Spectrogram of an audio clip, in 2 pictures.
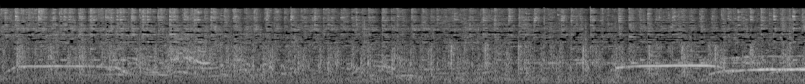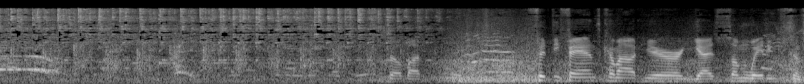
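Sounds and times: crowd clapping and cheering: 0.0s - 12.8s
long drawn-out cheering calls: 0.0s - 13.3s.

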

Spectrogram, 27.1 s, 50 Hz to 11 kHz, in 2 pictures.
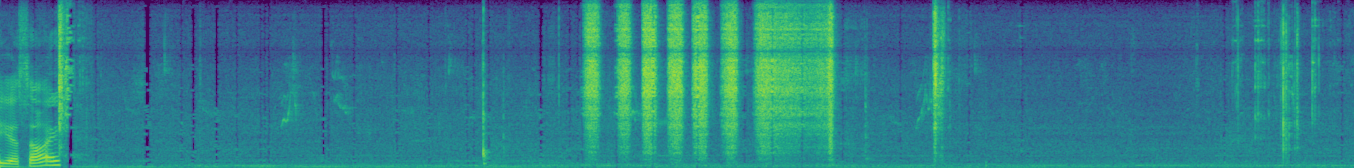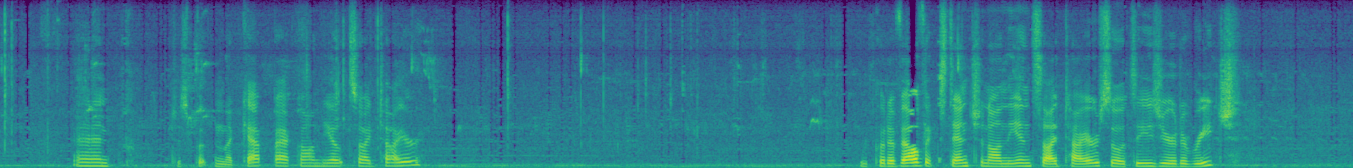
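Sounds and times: compressed air hissing at tyre valve: 5.8s - 8.5s.

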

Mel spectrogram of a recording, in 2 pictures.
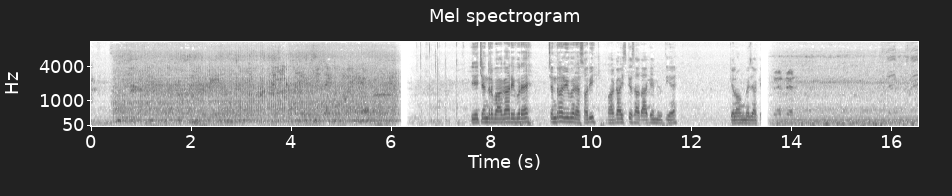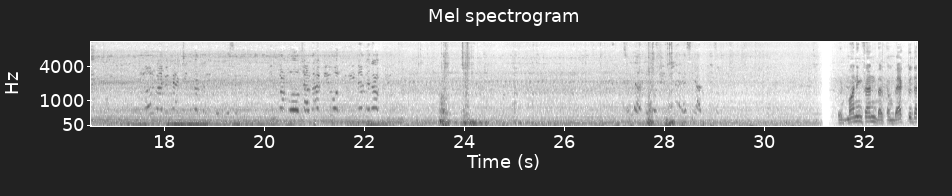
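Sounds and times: car engine and tyre rumble: 13.6s - 32.8s.

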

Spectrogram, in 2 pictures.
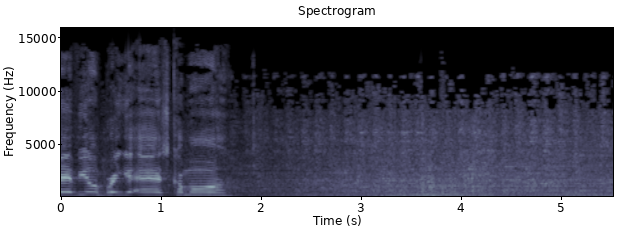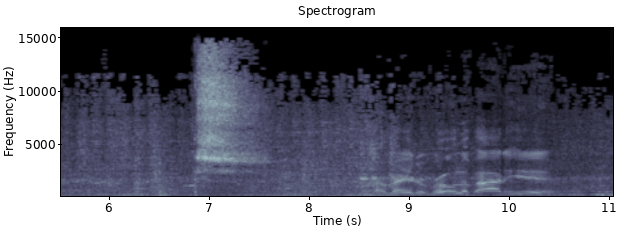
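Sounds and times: background music: 0.0s - 11.0s
indistinct room noise: 0.0s - 11.0s.

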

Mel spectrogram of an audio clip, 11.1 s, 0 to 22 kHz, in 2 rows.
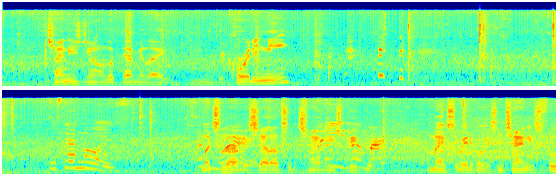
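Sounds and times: pedal cart rolling on pavement: 0.0s - 11.0s.

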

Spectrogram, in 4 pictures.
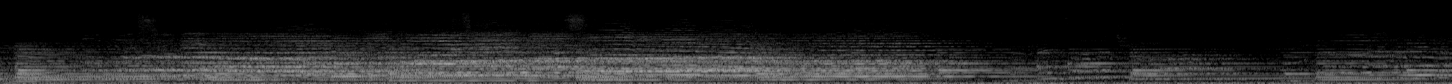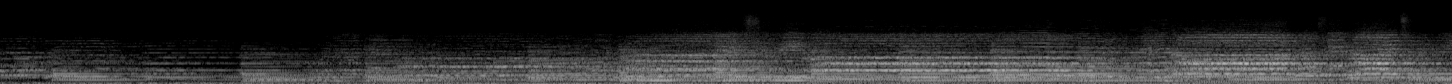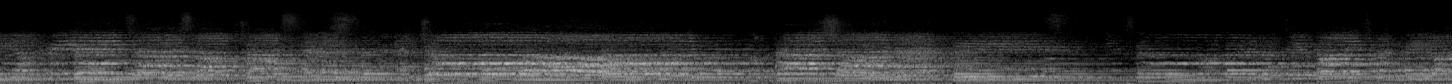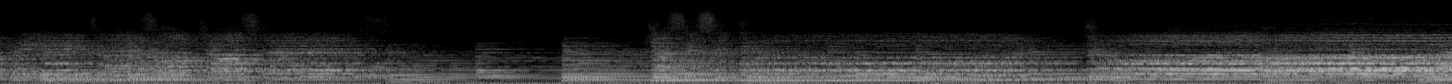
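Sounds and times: mixed choir singing: 0.0s - 48.1s, 49.2s - 58.0s.

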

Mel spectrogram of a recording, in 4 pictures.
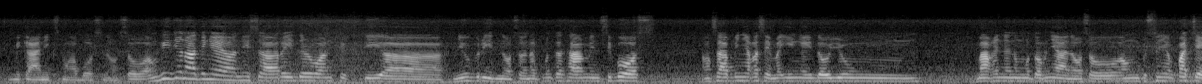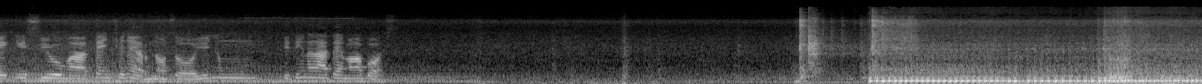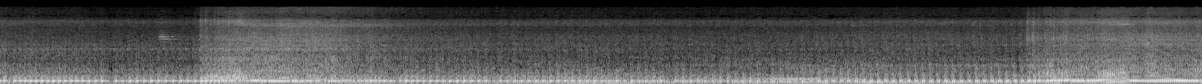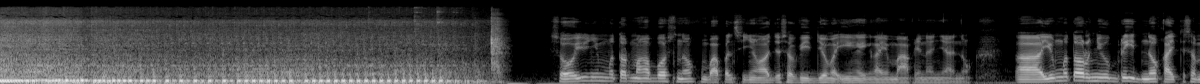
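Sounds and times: motorcycle engine revving: 20.6s - 41.0s.

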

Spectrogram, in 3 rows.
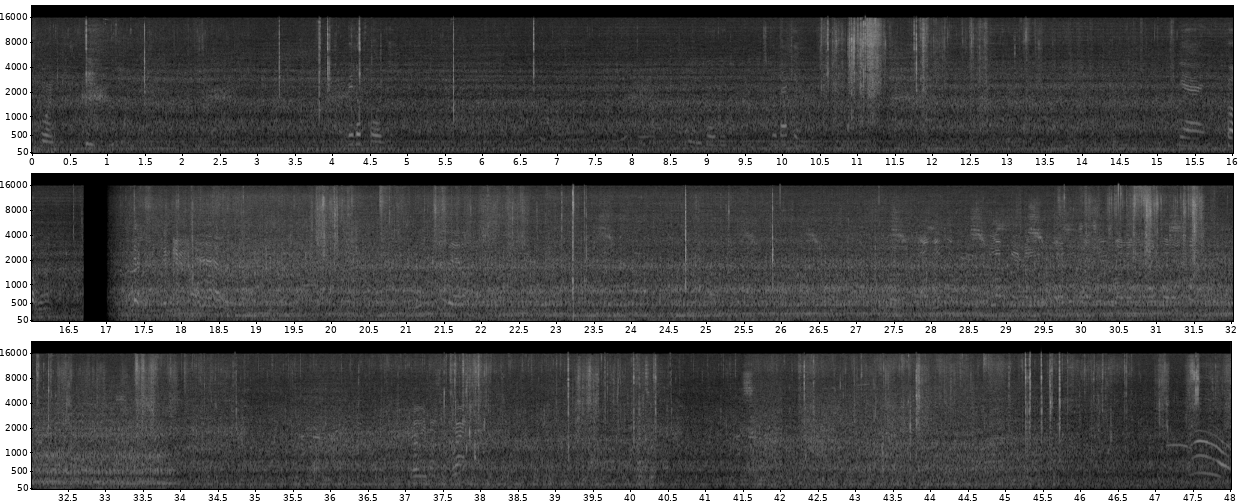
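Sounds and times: motorboat engine running: 0.0s - 48.0s.

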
